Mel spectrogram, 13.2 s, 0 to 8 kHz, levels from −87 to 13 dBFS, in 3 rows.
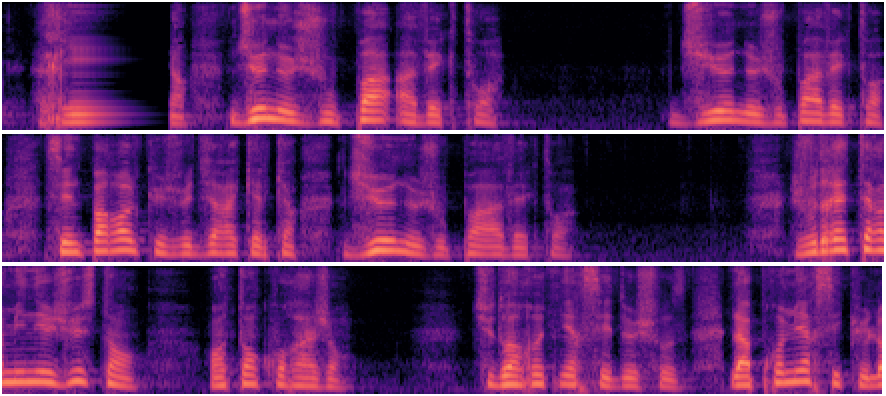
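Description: From 0.36 to 0.85 s the sound smears into a fading buzz, then briefly goes quiet. That's likely a long network dropout, losing about half a second.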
